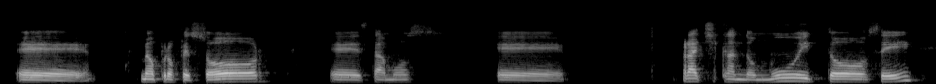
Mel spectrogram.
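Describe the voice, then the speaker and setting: This man speaks with a Spanish accent at a medium pitch and ordinary pitch variation. His pace is very slow, with long, frequent pauses. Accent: Spanish-speaker accent in Portuguese. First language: Spanish (speaking Portuguese). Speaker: lecturer. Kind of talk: closing remarks. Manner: halting.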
